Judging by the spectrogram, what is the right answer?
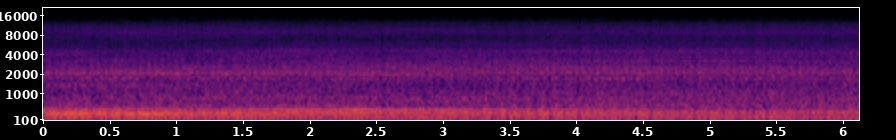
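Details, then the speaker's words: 2005 Kawasaki ZX-6R 636cc track bike, 7,219 miles, Muzzy full exhaust, Power Commander, nearly warmed up: even, steady idle pulsing about three per second with no misses or knocks. Normal warm idle. "so sounds like it just about warmed up see it's running really smooth no issues"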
